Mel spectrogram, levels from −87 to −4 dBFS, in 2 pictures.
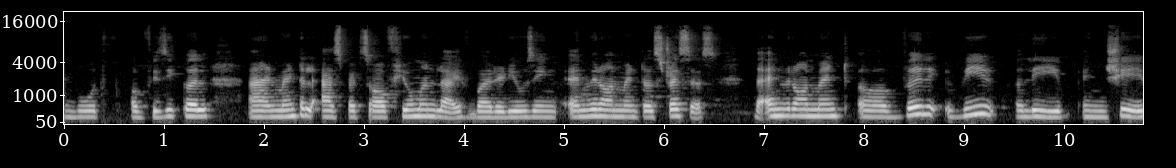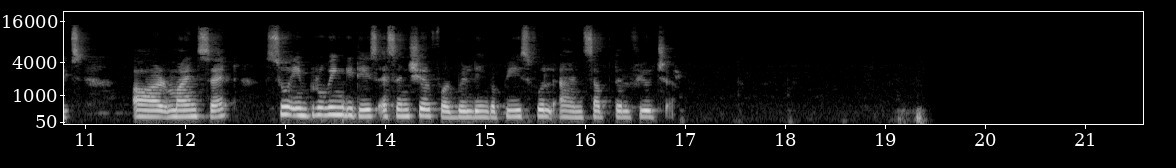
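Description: Three brief dropouts are AAC frame loss with concealment. From 3.06 to 3.09 s, between "physical and mental aspects" and "human life by reducing", then at 13.57 s just before "it is essential for", and from 19.33 to 19.38 s, the sound turns momentarily smeared and noisy. The lengths fit two, one and three lost 10 ms frames respectively, likely from the low-delay AAC stream, whose coding is light. The decoder patched each gap from the previous spectrum, so on a spectrogram the harmonics blur into flat noisy columns. In the waveform each one shows as a short stretch of altered texture rather than true silence.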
